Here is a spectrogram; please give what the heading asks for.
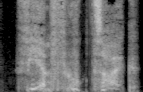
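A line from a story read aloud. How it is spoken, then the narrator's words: Whisper. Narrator (German): flüstert Cassie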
